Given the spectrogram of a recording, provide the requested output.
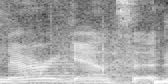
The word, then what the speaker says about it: Narragansett: I think it's Narragansett.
